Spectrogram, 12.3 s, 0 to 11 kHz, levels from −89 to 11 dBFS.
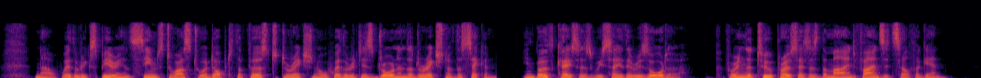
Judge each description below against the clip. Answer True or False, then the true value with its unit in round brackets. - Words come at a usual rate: True (195 wpm)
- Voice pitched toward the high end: False (140 Hz)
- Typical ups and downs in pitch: True (3.6 semitones)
